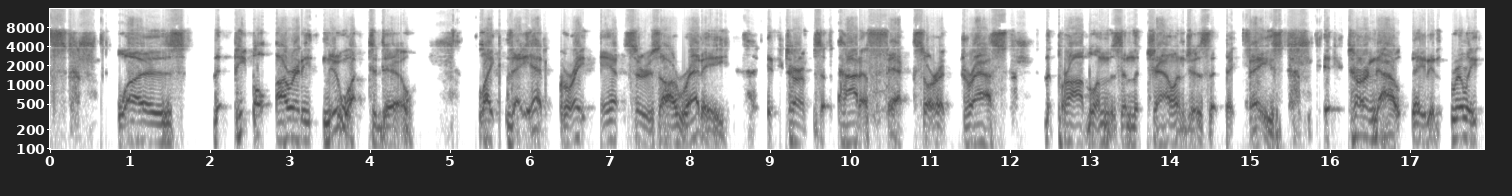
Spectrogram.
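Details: Spasmodic dysphonia in an adult male CEO: a rare neurological voice disorder affecting only speech, with no known cause or cure, acquired in 2010.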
